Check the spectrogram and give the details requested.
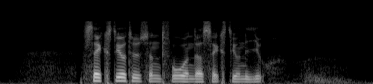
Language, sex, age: Swedish, male, 23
